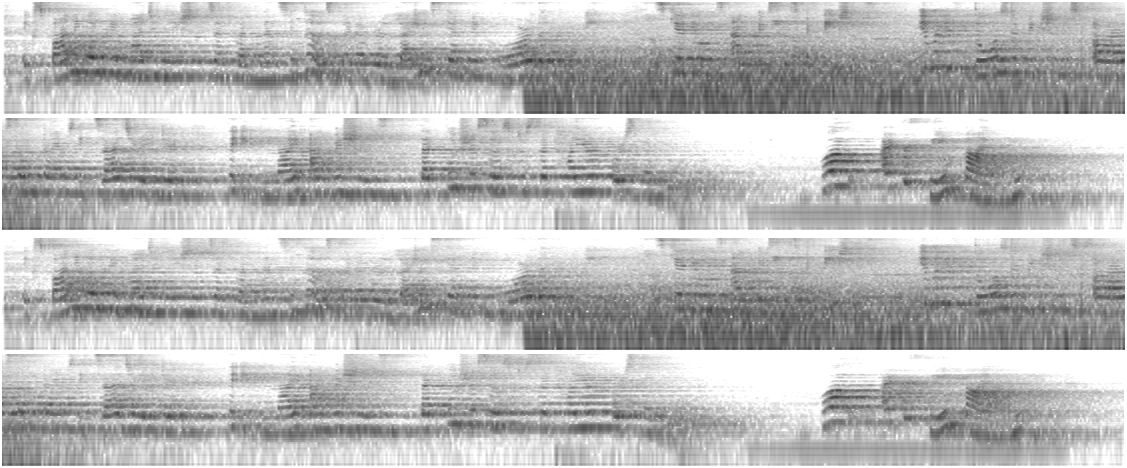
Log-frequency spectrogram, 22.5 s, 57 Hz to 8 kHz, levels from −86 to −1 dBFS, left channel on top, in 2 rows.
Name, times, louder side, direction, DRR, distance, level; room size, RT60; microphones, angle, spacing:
voice 1, 0.0-8.6 9.1-15.1 15.4-18.1, left 2 dB, 20° left, -1 dB, 4.4 m, -34 dB
sound 1, 5.2-11.5, equal, ahead, 3.2 m, -35 dB
voice 2, 19.4-21.4, left 3 dB, 70° left, 0 dB, 1.9 m, -30 dB
27.5 x 19.0 x 7.6 m, 2.4 s
head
